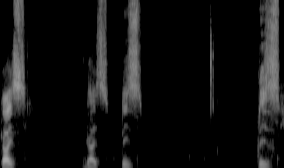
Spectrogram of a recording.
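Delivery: very low, subdued plea with long pauses; resigned pleading. Real, not acted. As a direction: plead as if giving up on them, voice dropped right down. Pleading with audience, giving up.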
